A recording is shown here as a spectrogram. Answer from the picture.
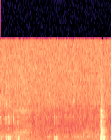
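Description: Steady low hum, with a few faint short clicks in the first half-second and once more about a second in.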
